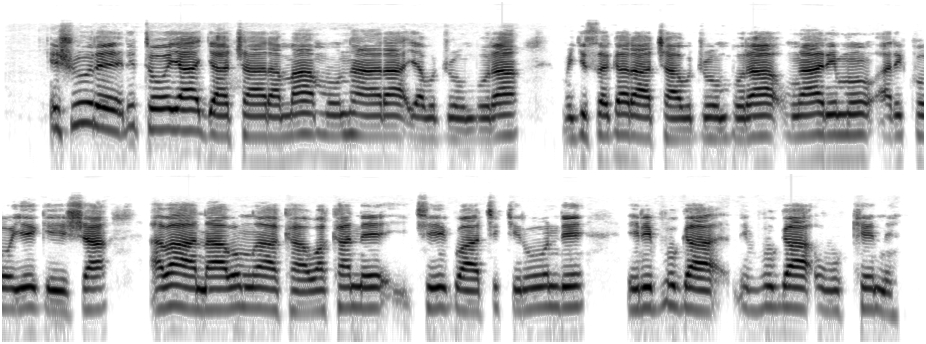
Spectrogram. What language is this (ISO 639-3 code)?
run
